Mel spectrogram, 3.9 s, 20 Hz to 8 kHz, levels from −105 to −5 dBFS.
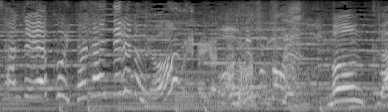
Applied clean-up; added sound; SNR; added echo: none; none; none; none.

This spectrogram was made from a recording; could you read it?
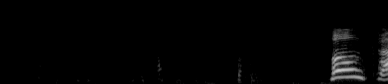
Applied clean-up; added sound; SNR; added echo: neural mask model DeepFilterNet 3.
